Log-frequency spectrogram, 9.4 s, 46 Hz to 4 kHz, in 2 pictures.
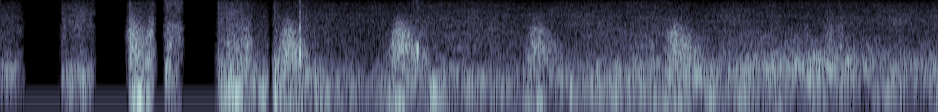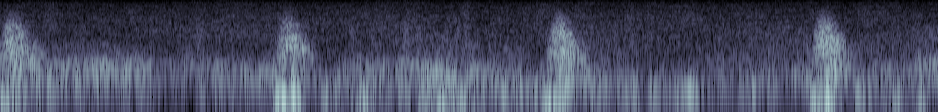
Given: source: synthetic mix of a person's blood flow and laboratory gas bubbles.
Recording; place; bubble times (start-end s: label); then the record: Doppler ultrasound of blood flow; subclavian vein
0.81-0.92 s: bubbles
1.47-1.53 s: bubbles
2.05-2.12 s: bubbles
From the record:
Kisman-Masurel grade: 123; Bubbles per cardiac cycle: 1 to 2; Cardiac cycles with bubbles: 10 to 50%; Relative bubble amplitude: loud (0.450 to 0.775); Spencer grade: 2 (many but less than half of the cardiac periods contain bubble signals, singularly or in groups); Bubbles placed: anywhere in the cardiac cycle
